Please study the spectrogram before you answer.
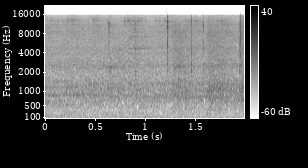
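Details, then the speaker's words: No-frost refrigerator defrost timer tested in series, mic held close: faint light ticks at uneven spacing over low mains hum, one of the two normal sounds the running timer makes; working properly. "ये जब चलता है तो चलने के बाद इसमें दो आवाज़ आती है।"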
